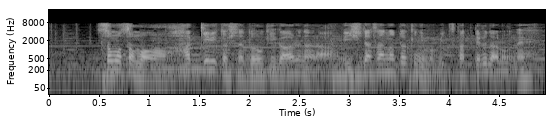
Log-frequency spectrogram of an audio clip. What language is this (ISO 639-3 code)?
jpn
